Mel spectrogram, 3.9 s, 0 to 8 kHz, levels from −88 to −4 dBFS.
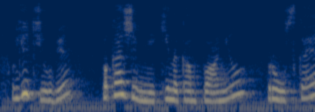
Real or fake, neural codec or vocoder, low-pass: real; none; 7.2 kHz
